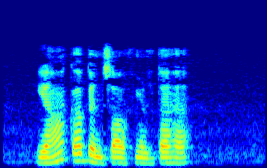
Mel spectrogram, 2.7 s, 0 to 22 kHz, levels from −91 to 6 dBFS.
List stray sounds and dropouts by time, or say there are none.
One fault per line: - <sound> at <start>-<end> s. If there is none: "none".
none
